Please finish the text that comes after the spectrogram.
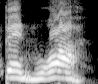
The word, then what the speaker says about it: Benoit: It's like Benoit. Half of the fucking name is silent.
